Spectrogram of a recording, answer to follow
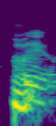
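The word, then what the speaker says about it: θεός: Theos.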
